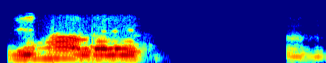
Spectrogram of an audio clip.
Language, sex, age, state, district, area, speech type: Urdu, male, 18-30, Delhi, South Delhi, rural, conversation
